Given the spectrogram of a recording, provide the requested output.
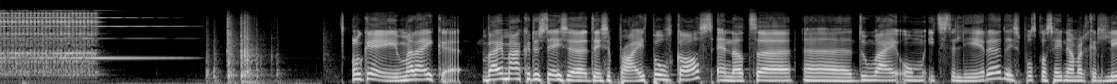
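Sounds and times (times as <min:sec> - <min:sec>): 
telephone bell ringing for an outgoing call: 0:00.0 - 0:02.1
speech: 0:03.5 - 0:11.1.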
